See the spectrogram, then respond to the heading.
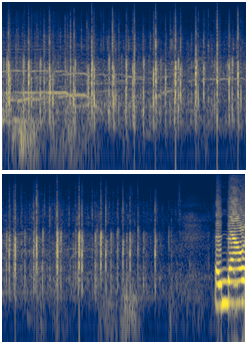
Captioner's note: cheering and applause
